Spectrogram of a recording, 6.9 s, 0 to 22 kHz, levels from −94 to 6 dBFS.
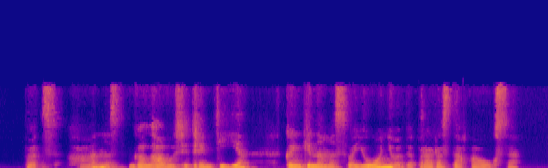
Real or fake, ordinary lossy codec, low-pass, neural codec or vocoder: fake; AAC, 32 kbps; 10.8 kHz; codec, 24 kHz, 0.9 kbps, DualCodec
